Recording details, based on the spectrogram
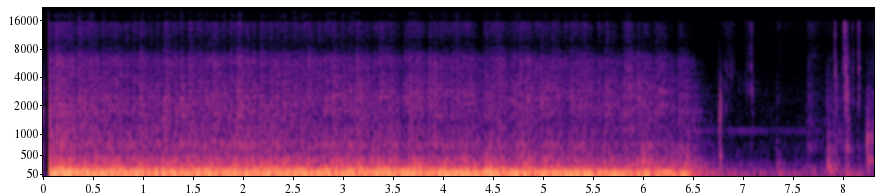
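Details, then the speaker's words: V8 "Jack Black" with EFI using a MAP sensor: deep, lumpy, loping idle that hunts unevenly before cutting out; owner suspects the cam has too much overlap, logging only about 3.8–4.2 inHg vacuum at idle versus the recommended 6. "what I think it is is the cam has way too much overlap or basically it just uh doesn't make enough vacuum at idle this cam"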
